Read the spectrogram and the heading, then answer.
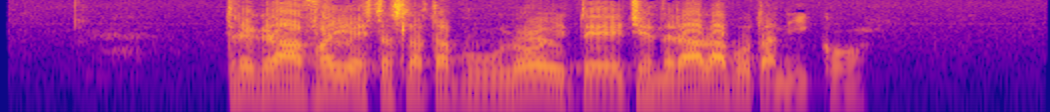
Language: Esperanto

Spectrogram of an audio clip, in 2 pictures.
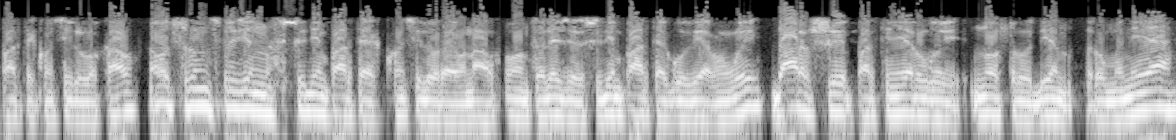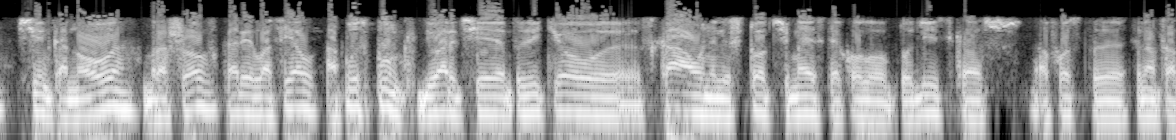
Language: Romanian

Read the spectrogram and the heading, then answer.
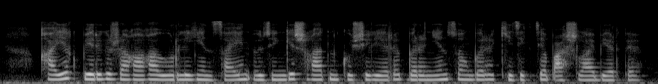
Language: Kazakh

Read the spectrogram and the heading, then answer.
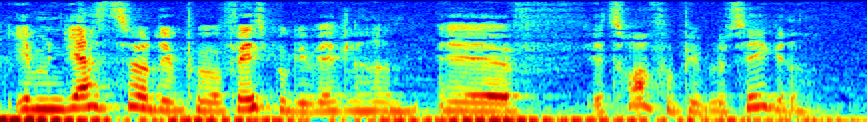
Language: Danish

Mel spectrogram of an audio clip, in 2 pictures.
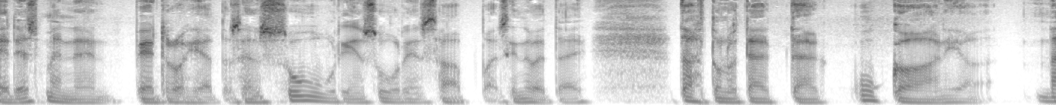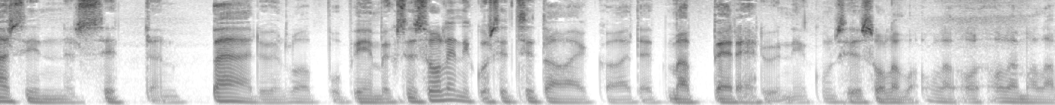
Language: Finnish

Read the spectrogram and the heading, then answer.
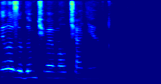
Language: Russian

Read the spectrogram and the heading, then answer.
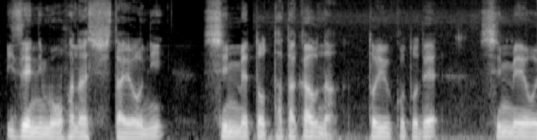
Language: Japanese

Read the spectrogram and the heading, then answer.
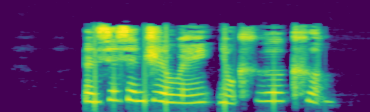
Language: Chinese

